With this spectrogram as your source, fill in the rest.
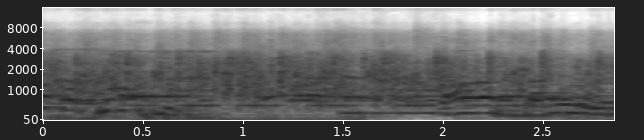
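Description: A congregation clapping during a church service, dense applause running under a speaking voice and background crowd noise the whole time.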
